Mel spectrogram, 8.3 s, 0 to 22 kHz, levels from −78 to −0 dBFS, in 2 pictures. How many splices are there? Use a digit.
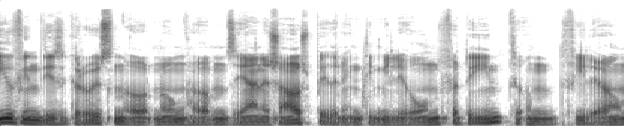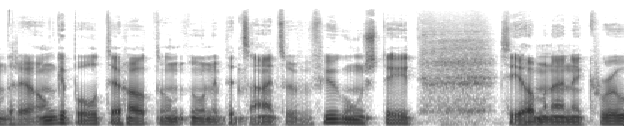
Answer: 1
